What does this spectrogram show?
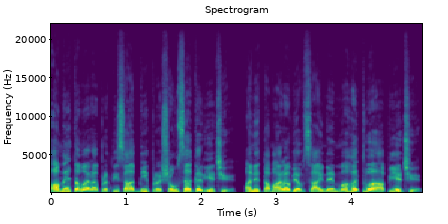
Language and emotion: Gujarati, happy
